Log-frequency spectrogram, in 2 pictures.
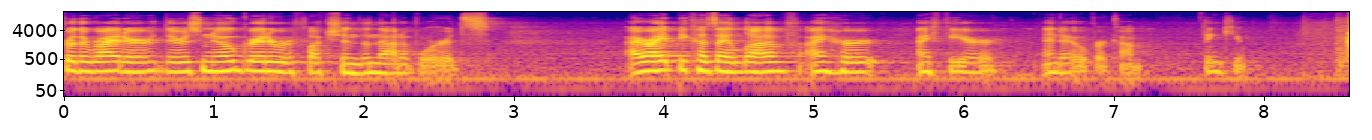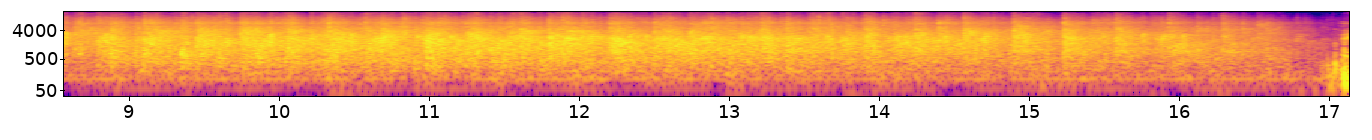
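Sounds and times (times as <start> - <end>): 
speech: 0.0 - 2.9, 3.8 - 8.6
audience applause: 8.5 - 17.0.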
